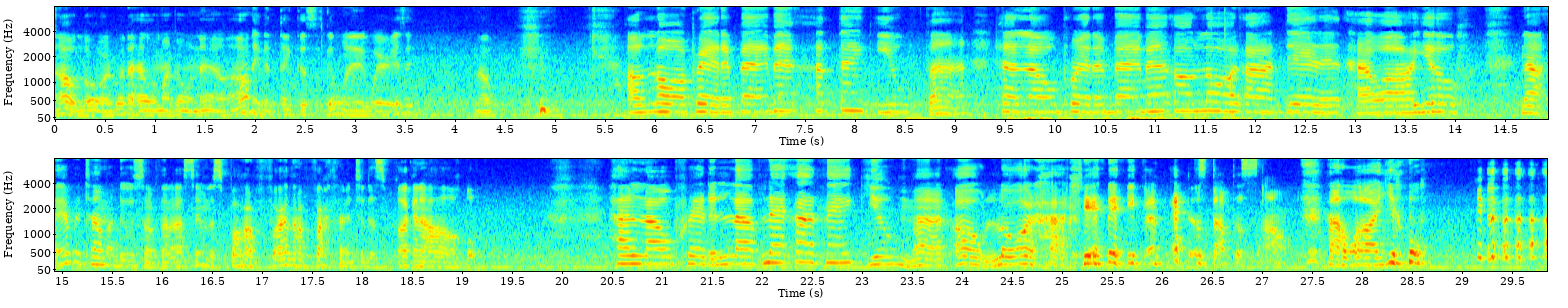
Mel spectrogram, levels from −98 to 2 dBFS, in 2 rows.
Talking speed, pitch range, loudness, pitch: 155 wpm, 130-210 Hz, -25 LUFS, 180 Hz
